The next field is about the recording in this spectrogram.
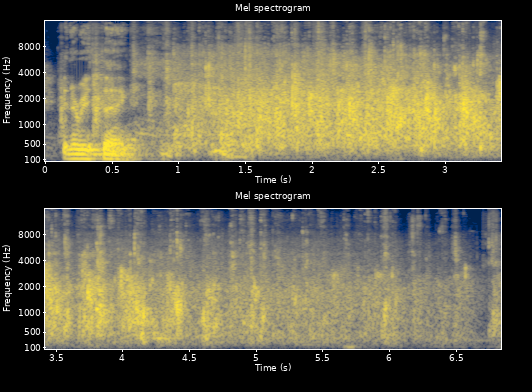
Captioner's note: applause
